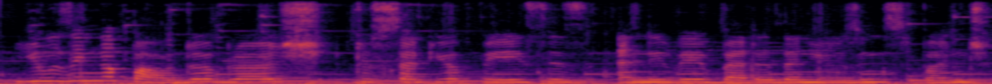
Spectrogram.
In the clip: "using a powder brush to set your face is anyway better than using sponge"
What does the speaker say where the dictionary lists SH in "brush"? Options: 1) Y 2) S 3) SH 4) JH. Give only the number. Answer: 3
